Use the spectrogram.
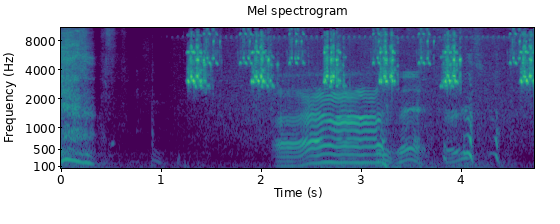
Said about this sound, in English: It's supposed to be crickets. You got me. Got him. It's what happens when you get the stock effects.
